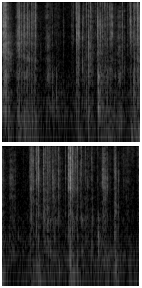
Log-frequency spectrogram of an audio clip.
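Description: A solid oval blue-and-white speckled bar of soap, held in the hand, is cut and scraped with a small yellow-handled knife, dropping soap chips onto a black surface. Bursts of dry, bright scraping and shaving come in quick, uneven strokes with short quiet gaps between them, and almost no low end.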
